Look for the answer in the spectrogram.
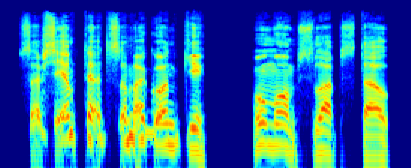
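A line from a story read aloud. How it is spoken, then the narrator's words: Mocking old man's guffaw. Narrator (Russian): издевательски захохотал дед Степан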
